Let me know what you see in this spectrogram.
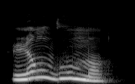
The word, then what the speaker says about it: engouement: Autre terme contenant un E muet, l'engouement. Un engouement s'écrit E-N-G-O-U-E-M-E-N-T et signifie un grand enthousiasme.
